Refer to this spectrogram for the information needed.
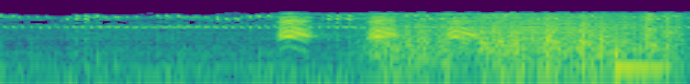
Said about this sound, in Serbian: Ne boj se, ja sam samo svraka. Patim od nesanice, pa sam doletela da malo protegnem krila.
